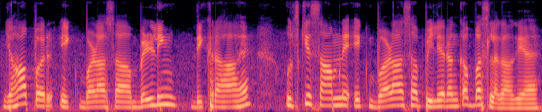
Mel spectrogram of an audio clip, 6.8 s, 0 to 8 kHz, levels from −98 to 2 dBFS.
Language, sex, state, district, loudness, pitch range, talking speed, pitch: Hindi, male, Uttar Pradesh, Lucknow, -16 LUFS, 145-190 Hz, 175 wpm, 165 Hz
